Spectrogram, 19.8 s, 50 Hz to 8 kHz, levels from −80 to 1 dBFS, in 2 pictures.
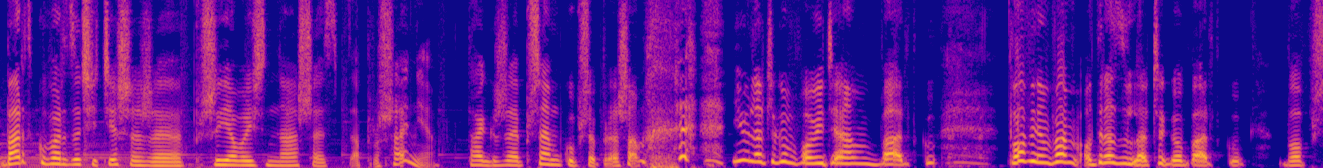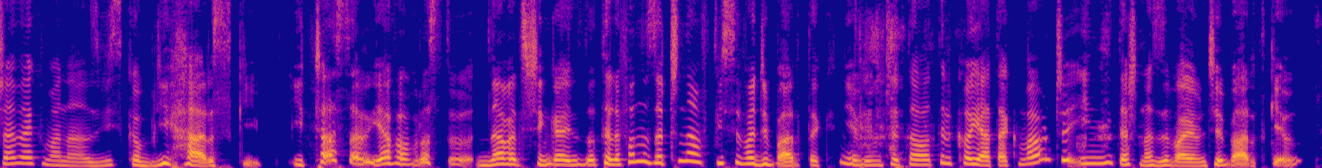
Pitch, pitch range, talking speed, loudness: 235 Hz, 210-290 Hz, 160 wpm, -18 LUFS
